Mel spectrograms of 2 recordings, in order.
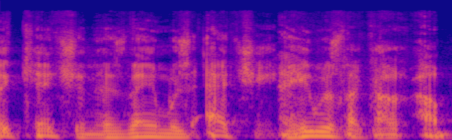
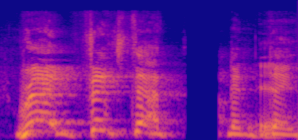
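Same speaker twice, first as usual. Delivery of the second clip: high, hammed-up prison yell at Red; mock inmate shout, pitched high; 10 semitones higher than usual. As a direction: bark it across the movie room. Inmates yelling at broken projector.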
